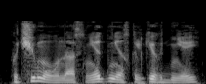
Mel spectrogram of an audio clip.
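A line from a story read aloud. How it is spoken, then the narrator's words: Quiet, shrill, hysterical. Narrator (Russian): тихо спросил я, с отвращением отмечая, что в моем голосе появились пронзительные истерические нотки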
